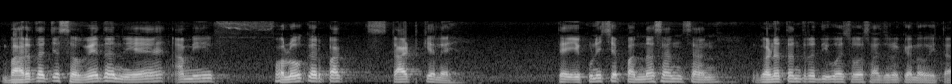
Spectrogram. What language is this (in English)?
Konkani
